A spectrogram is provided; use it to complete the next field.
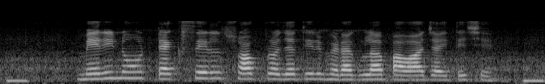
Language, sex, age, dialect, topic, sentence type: Bengali, female, 25-30, Western, agriculture, statement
